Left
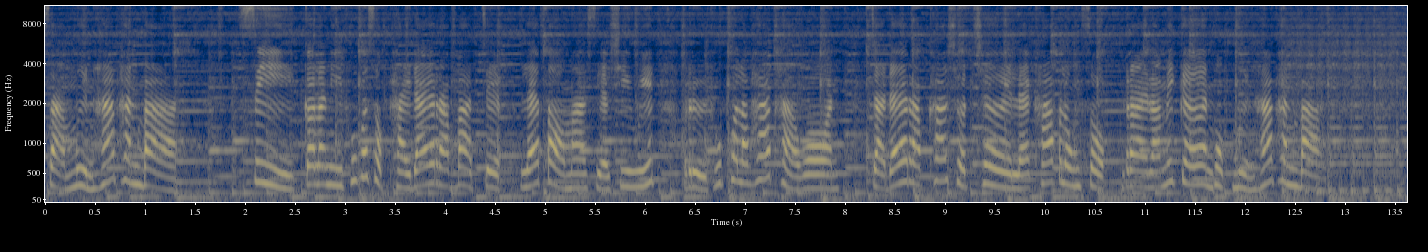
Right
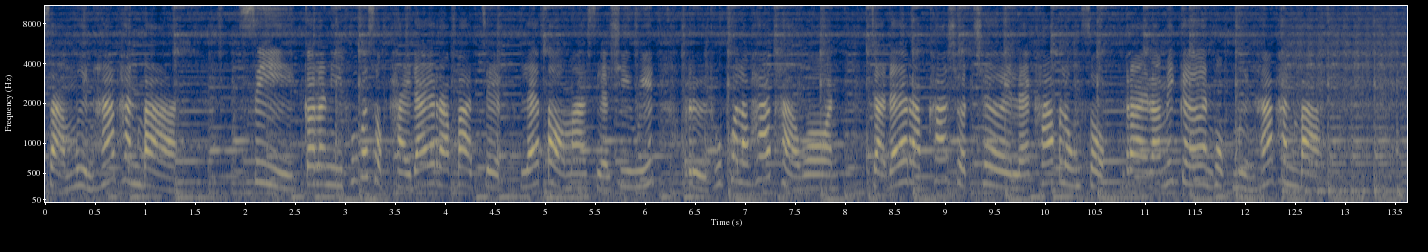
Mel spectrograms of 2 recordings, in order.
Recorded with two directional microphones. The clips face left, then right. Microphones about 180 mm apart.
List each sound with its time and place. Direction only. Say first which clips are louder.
0.0 s a child's voice: left 4 dB; 20° left (ahead or behind)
